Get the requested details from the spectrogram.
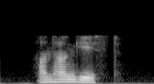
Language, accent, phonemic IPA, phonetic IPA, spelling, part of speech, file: Armenian, Eastern Armenian, /ɑnhɑnˈɡist/, [ɑnhɑŋɡíst], անհանգիստ, adjective / adverb, Hy-անհանգիստ .ogg
- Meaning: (adjective) 1. restless, unsettled, agitated 2. unquiet, anxious, emotional 3. uneasy, worried, troubled 4. worrisome, upsetting, distressing 5. sickly, unhealthy, a little sick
